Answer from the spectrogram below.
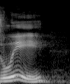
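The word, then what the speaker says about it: Ly: It's Lee. Alan Lee. – Okay. – So, Rod, I know it's spelled L-Y, but I found out it's Lee, and I know you'd appreciate that.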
